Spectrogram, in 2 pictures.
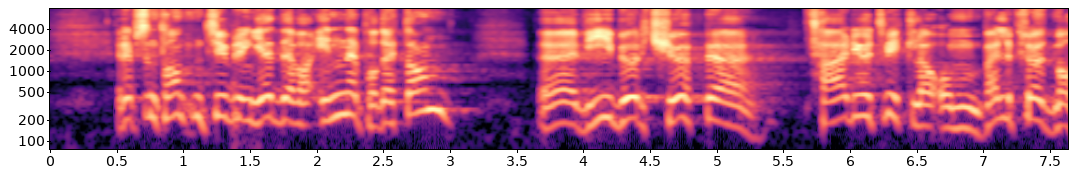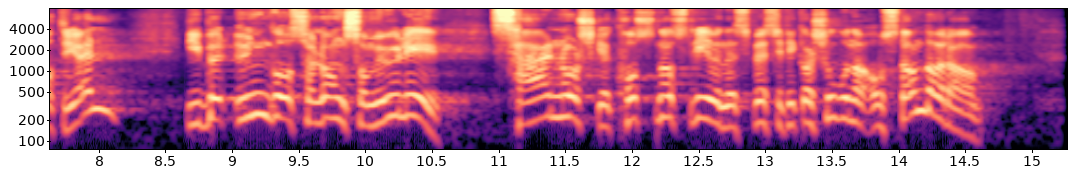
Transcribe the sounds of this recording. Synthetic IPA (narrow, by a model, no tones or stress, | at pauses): ɾɛpɾəsnt̪ʰɑnt̪n̩t̪ʰyːbɾɪŋjɛd̪əʋɑɾʔɪnːəpʰɔd̪ɛt̪ːɑn | ʋɪbœɾçøːpə | fæːɖɪʉːt̪ʰʋɪkləʔɔmʋɛlpʰɾœʋd̪mɑt̪əɾɪɛlː | ʋɪbœɾʉnɡoːsɔlɑŋt̪sɔmːʉːlɪsæːɳɔʂkəkʰɔst̪nɑd̪sd̪ɾiːʋənəspɛsɪfɪkɑʂuːnɑɾʔɑʋst̪ɑnd̪ɑɾɑ̰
